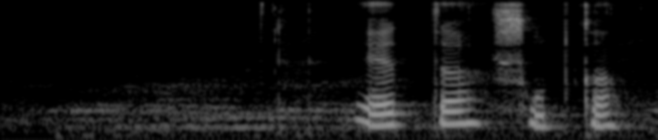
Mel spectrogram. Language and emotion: Russian, neutral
